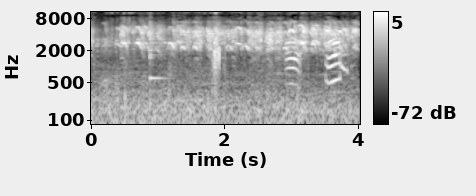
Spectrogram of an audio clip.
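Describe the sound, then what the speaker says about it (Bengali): An aggressive rooster flaps and flies at people outdoors, making a brief burst of wing beats against steady background noise, followed by short chirping bird calls near the end. "খুব পাজি, খালি তেড়ে চলে আসে এই মোরগটা উড়ে"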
